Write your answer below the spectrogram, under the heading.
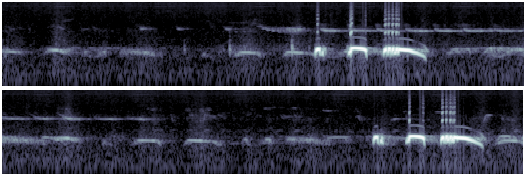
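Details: Live recording of a spotted dove calling in the "liu tan" style. Two loud three-note coo phrases come about six seconds apart, and quieter cooing from other doves fills the gaps, along with a faint high thin whistle.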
